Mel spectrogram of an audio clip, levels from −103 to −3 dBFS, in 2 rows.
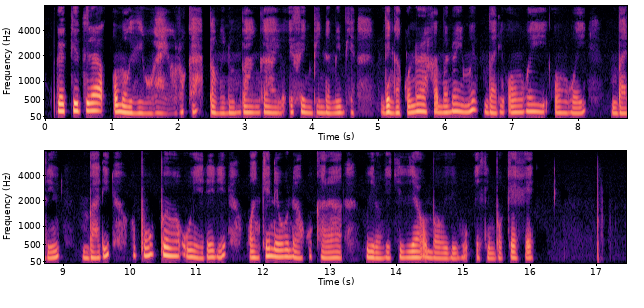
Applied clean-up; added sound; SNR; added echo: none; none; none; none.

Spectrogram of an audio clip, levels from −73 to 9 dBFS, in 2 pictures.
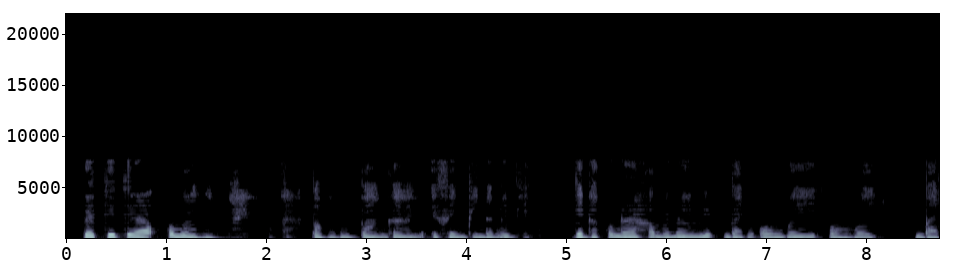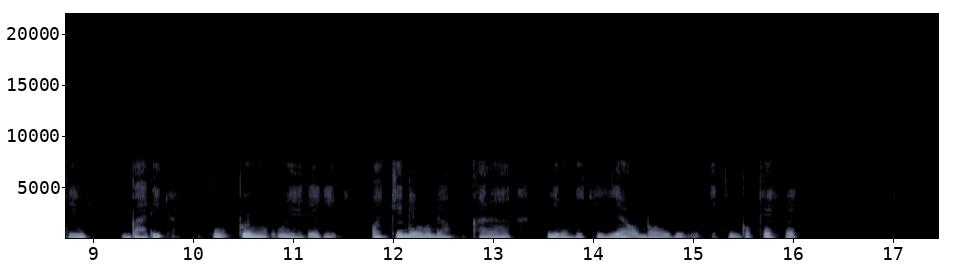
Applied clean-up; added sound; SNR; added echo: neural mask model DeepFilterNet 3.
